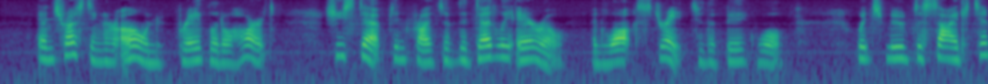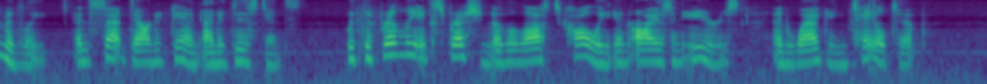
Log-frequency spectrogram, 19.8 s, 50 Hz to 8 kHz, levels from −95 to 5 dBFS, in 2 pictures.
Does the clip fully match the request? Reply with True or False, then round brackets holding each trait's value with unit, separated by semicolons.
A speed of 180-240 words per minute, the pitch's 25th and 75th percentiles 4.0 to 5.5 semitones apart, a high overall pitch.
False (150 wpm; 4.4 semitones; 200 Hz)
